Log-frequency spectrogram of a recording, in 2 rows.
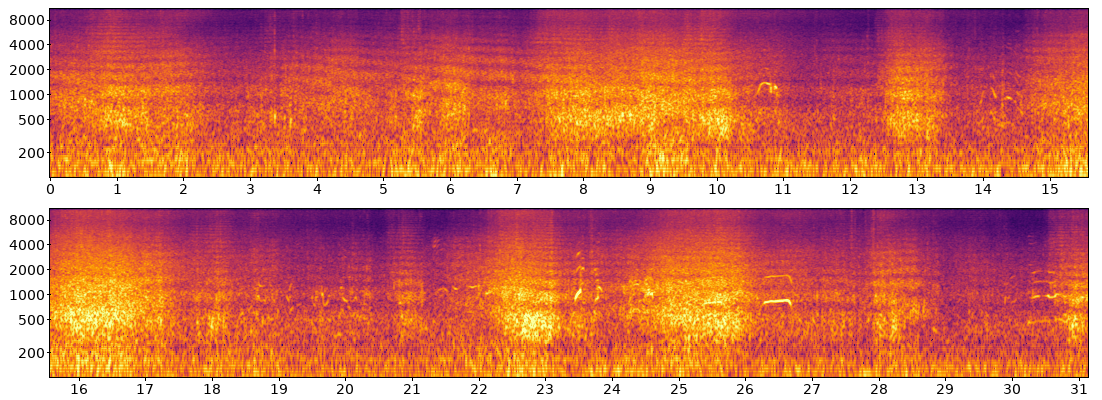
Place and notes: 萬里里, Wanli District, New Taipei City - Sandy beach
sound of the waves, At the beach
Zoom H2n MS+XY +Sptial Audio
4 August 2016, 10:55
